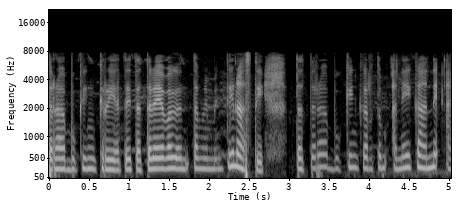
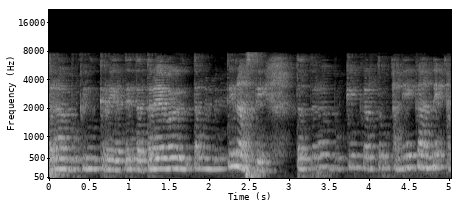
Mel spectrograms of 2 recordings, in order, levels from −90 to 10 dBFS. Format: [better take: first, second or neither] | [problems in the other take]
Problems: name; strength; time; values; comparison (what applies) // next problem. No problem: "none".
first | room echo; dies away in 0.4 s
